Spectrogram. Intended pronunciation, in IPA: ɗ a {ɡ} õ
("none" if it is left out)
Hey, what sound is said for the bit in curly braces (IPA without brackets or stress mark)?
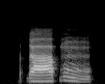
ɓ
